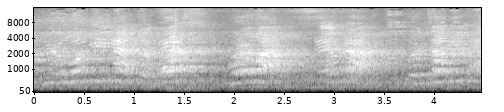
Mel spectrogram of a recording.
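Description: A squad of young cheerleaders shouting a cheer together in unison, high children's voices in phrases about a second apart, echoing in a large gym.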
